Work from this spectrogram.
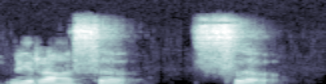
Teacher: It is pronounced without touching the tip of the tongue to the lower teeth, just like a hissing sound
